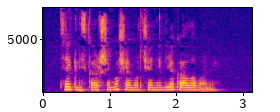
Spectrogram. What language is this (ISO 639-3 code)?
kat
